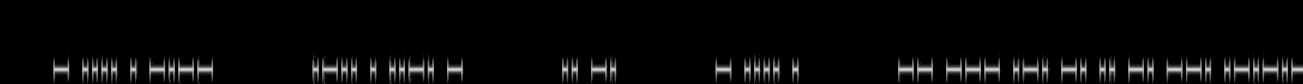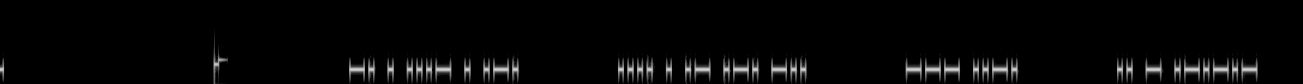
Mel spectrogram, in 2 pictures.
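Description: Morse code sentences built from the 400 most common words, sent at 25 words per minute with triple word spacing as a steady, pure tone, rapid dots and dashes grouped into words separated by long gaps, clear with no talking.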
